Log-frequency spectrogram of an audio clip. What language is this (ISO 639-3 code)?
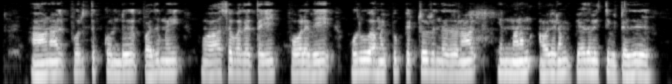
tam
